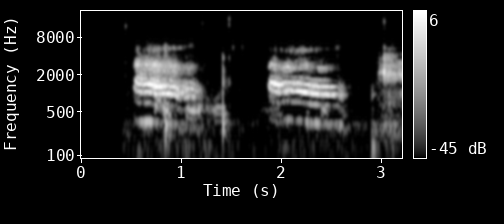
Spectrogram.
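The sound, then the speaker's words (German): A cat meows loudly, two drawn-out, wavering cries followed by the start of a third, with brief quiet gaps between them and no talking. “Ja, Katze, aber nicht jetzt.”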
